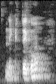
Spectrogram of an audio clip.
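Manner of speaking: ordinary talk, nothing marked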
